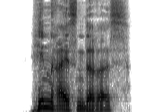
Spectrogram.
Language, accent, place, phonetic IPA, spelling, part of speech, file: German, Germany, Berlin, [ˈhɪnˌʁaɪ̯səndəʁəs], hinreißenderes, adjective, De-hinreißenderes.ogg
- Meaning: strong/mixed nominative/accusative neuter singular comparative degree of hinreißend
